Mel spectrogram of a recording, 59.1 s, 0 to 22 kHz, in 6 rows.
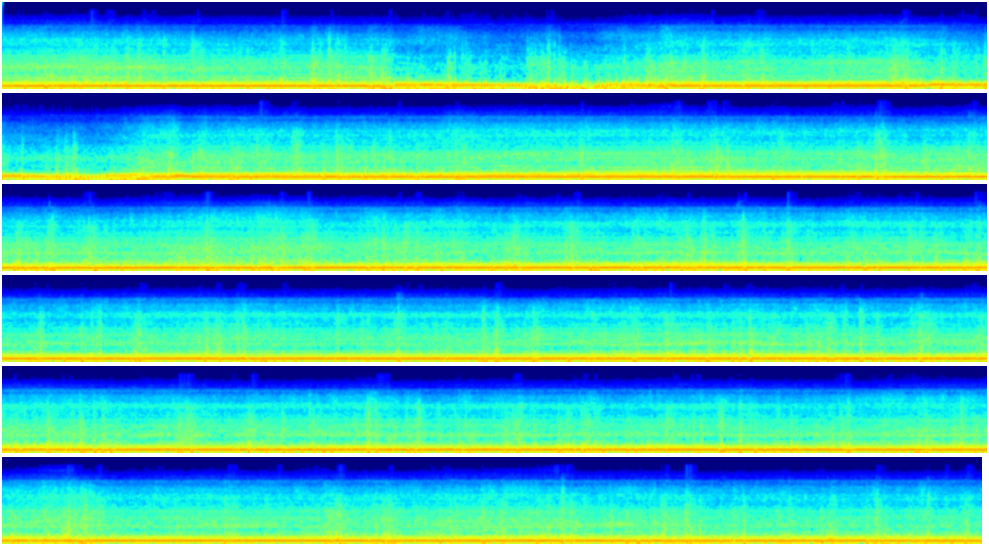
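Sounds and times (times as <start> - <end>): motorcycle engine running: 0.0 - 59.0.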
